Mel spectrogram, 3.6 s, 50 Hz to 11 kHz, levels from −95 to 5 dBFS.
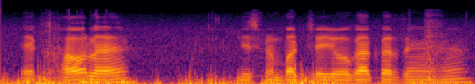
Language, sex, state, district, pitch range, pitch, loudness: Hindi, male, Jharkhand, Garhwa, 95-115 Hz, 110 Hz, -17 LUFS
